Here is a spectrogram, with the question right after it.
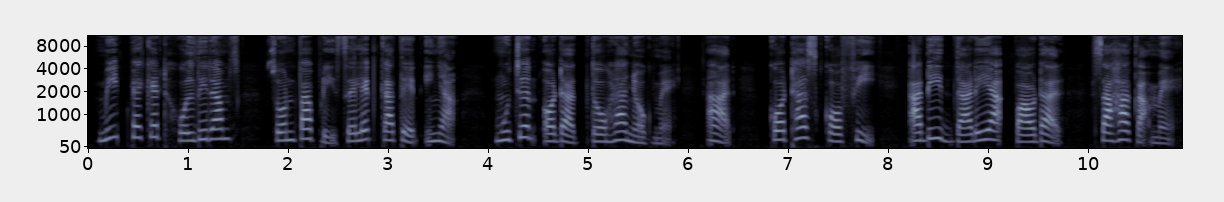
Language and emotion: Santali, neutral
